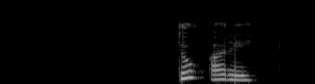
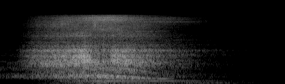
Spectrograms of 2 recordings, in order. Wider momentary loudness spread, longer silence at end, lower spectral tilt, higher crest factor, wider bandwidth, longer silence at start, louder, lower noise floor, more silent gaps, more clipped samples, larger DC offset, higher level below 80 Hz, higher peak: second, 5 LU vs 18 LU; second, 0.65 s vs 0.85 s; first, -6 dB/octave vs -0.5 dB/octave; about the same, 18 dB vs 20 dB; second, 7.8 kHz vs 11 kHz; first, 1.8 s vs 0.2 s; second, -32 LUFS vs -27 LUFS; first, -76 dBFS vs -71 dBFS; neither; neither; neither; second, -76 dBFS vs -62 dBFS; second, -18 dBFS vs -12 dBFS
